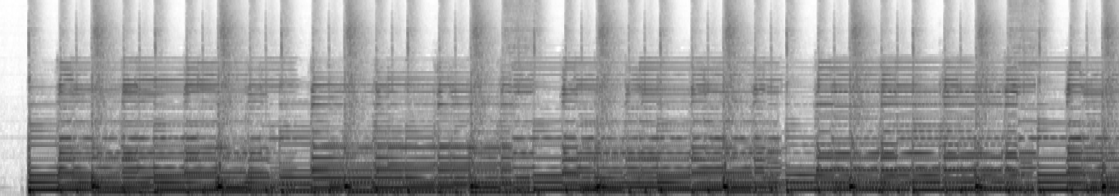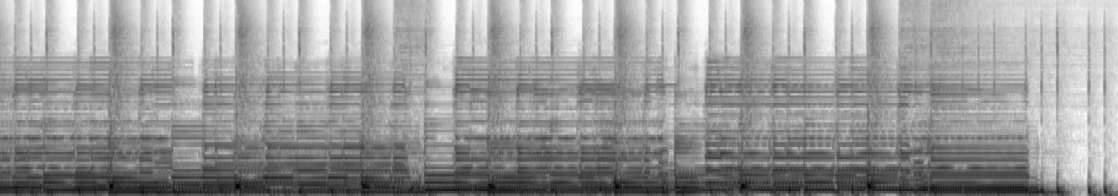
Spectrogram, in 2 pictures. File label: country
